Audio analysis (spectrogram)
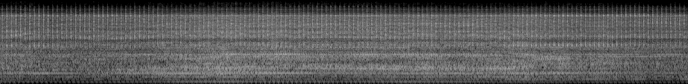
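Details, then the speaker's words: Scooter with a new crankshaft, piston (0.04 mm piston-to-cylinder clearance), camshaft, chain and tensioners; the variator, ignition and muffler were all checked. It still has a sharp, ringing, steady knock about three a second: piston slap from a crooked pin bore. "вот такой вот звонкий к идёт из двигателя непонятно почему"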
